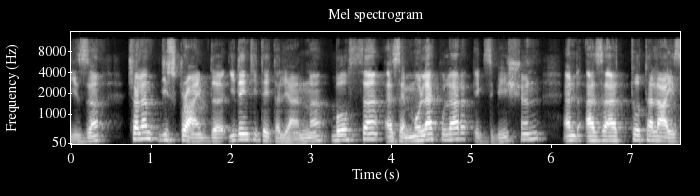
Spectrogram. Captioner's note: italian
